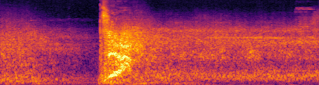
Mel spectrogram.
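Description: A burst of energy explodes with a loud whoosh.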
